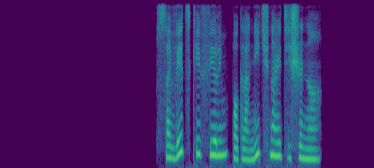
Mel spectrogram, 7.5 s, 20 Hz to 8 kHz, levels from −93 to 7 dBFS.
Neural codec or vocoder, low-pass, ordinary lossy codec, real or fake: codec, 16 kHz in and 24 kHz out, 0.4 kbps, LongCat-Audio-Codec, two codebook decoder; 7.2 kHz; none; fake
